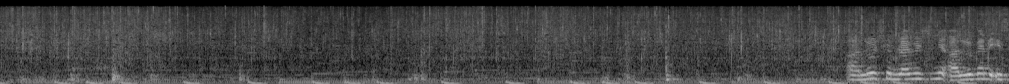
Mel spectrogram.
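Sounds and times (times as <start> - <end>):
potatoes sizzling in hot oil: 0.0 - 10.0
wooden spatula scraping a pan: 3.6 - 4.8, 5.4 - 8.4.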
